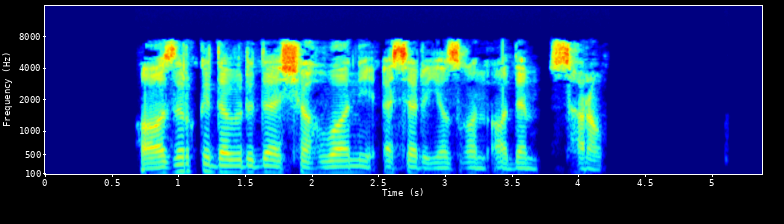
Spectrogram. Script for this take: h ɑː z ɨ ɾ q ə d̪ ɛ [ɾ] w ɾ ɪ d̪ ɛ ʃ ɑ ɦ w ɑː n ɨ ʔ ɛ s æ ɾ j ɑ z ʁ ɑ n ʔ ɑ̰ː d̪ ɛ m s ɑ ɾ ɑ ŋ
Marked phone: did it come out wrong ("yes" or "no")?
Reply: yes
